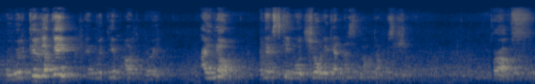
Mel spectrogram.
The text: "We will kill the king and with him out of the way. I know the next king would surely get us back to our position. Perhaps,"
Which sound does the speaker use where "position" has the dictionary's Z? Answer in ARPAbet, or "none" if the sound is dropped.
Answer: S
